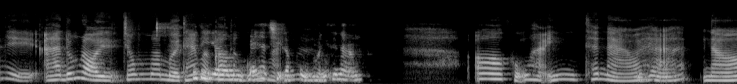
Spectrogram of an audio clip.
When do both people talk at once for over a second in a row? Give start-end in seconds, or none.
1.9-3.3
